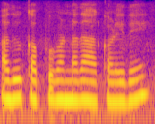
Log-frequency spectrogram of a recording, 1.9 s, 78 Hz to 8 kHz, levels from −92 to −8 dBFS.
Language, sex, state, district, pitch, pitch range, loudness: Kannada, female, Karnataka, Bidar, 195 Hz, 190-205 Hz, -16 LUFS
